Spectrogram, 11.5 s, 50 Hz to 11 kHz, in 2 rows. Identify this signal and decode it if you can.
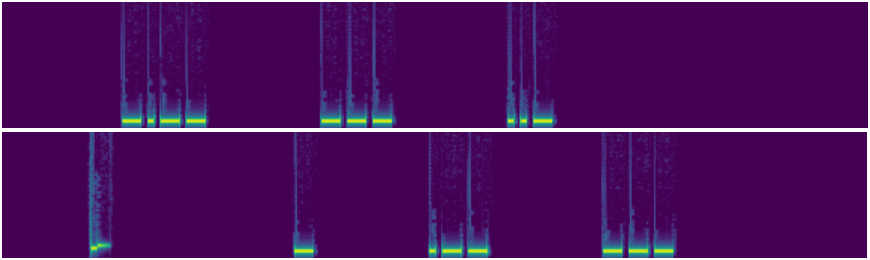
Morse code, heard as a keyed tone, about 28 wpm, spaced as for 10 wpm, 690 Hz. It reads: YOU TWO
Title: 6x Character Spacing - Top 100 Words - 28wpm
